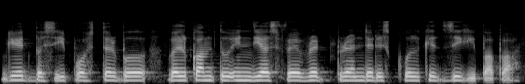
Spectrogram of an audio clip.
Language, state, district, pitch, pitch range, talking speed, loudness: Nyishi, Arunachal Pradesh, Papum Pare, 185 Hz, 180-190 Hz, 135 wpm, -17 LUFS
